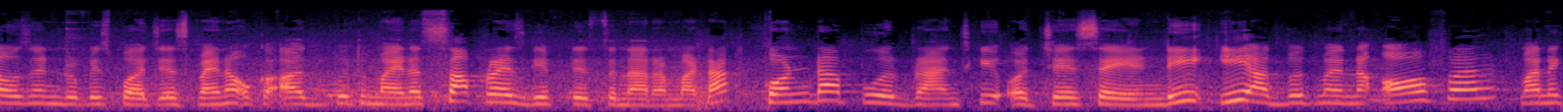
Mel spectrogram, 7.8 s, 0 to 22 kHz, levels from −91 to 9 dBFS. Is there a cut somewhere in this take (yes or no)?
yes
